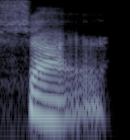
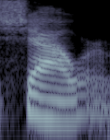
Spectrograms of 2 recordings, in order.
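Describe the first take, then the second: First: The word is said with one syllable. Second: The word is said with two syllables.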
